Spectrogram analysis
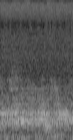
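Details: Fetal heartbeat found at home with a Premom fetal Doppler: a steady whooshing hum with fast, soft pulsing.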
